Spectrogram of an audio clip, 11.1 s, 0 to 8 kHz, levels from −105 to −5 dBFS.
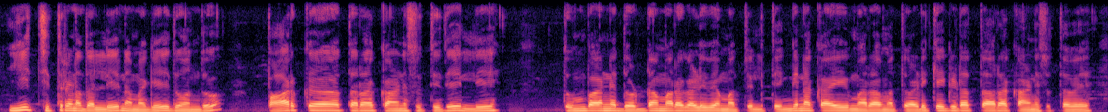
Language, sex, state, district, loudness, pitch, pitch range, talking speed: Kannada, male, Karnataka, Dharwad, -23 LUFS, 125 Hz, 115-140 Hz, 120 wpm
